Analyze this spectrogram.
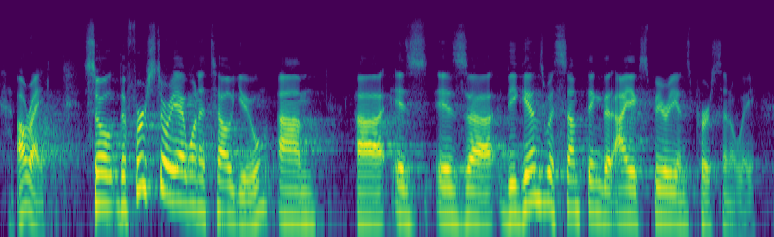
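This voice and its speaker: A man's fairly high voice with lively intonation and very even loudness, at a moderate pace, with audible room echo. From Uruguay. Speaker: author and immigration researcher. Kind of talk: lecture. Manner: conversational, casual.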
